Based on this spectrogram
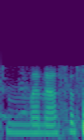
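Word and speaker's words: Manese: My last name is Manessa, spelled like Manice, M-A-N, like Nancy, E-S, like Sally, E, like Edward, and the zip code 08502.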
